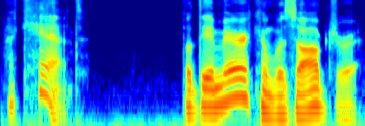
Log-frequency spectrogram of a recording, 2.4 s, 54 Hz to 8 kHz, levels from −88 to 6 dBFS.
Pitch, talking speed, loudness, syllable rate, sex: 115 Hz, 170 wpm, -17 LUFS, 7.6 syllables/s, male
